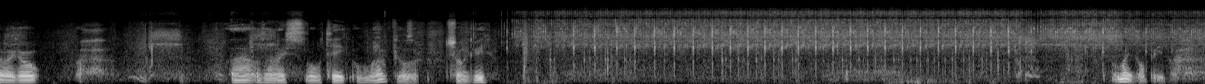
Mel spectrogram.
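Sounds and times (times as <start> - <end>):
fly reel ratchet clicking: 5.0 - 12.0.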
